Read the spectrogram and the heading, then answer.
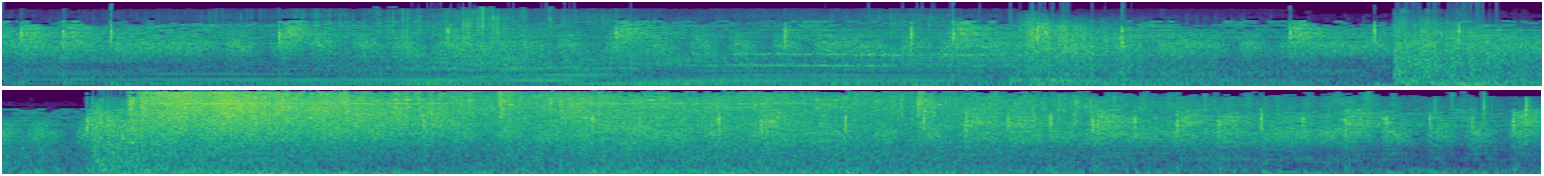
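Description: Loud roaring monster truck engines rev with a rising whine in an arena, then give way to a chaotic barrage of crashing, booming impacts, skidding and grinding noise, dense, with no talking.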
